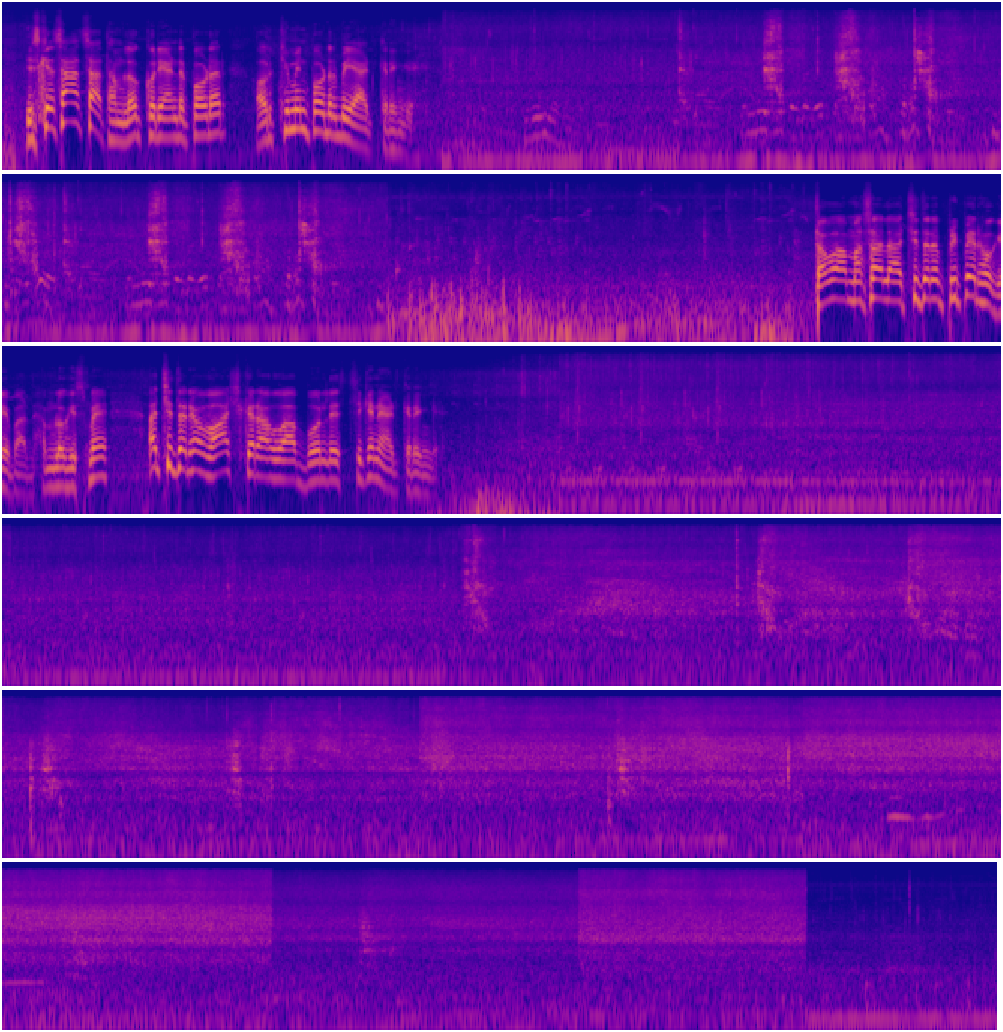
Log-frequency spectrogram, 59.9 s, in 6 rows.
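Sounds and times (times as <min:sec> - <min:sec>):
chicken sizzling on a pan: 0:04.2 - 0:13.8, 0:25.5 - 0:58.0
spatula scraping a pan: 0:07.6 - 0:10.8, 0:11.4 - 0:13.4, 0:40.2 - 0:40.7.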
